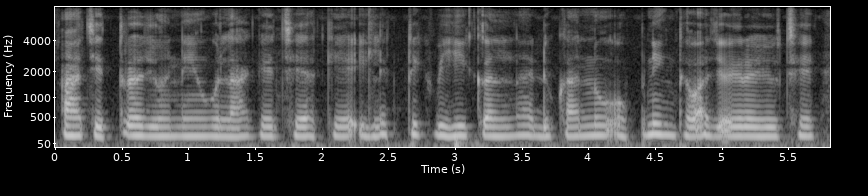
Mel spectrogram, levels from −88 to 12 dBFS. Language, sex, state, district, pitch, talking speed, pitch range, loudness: Gujarati, male, Gujarat, Valsad, 160 Hz, 165 wpm, 155-165 Hz, -18 LUFS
